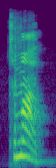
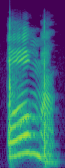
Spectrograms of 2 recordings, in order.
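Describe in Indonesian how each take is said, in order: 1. Kata ini dipadatkan menjadi satu suku kata. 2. Kata ini diucapkan dalam dua suku kata. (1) "serempet di satu kali" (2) "tomat itu kan berarti kan dua kali ya"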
